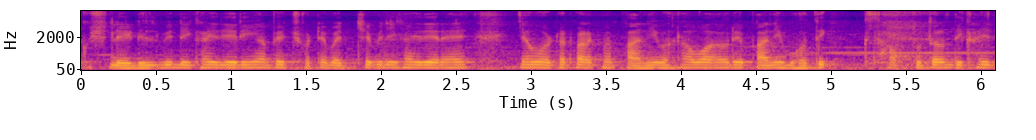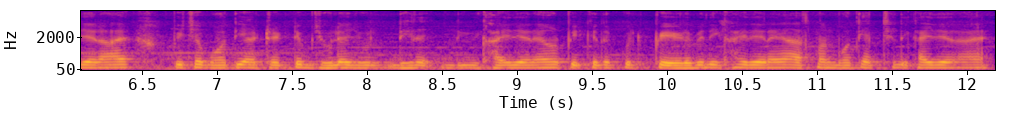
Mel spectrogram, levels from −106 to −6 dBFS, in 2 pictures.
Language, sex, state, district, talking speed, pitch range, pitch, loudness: Hindi, male, Uttarakhand, Uttarkashi, 315 wpm, 130-140 Hz, 135 Hz, -32 LUFS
